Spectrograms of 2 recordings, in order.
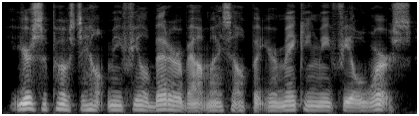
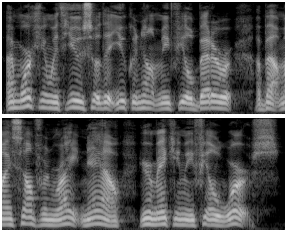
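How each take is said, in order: First: Said in the usual way. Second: Louder, higher, heated complaint; angry accusation. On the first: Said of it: "she let her little girl say to her". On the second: Retold or imitated. Client accusing her therapist of making things worse, heated and loud. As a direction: let the grievance boil over.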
